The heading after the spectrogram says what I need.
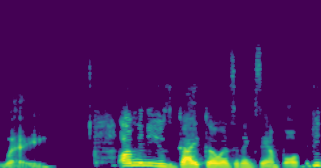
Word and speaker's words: Geico: happened to start was people were mispronouncing geico and calling it gekko so instead of correcting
